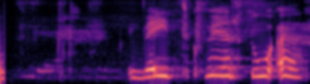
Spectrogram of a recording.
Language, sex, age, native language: Icelandic, other, 10, Icelandic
